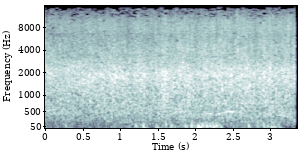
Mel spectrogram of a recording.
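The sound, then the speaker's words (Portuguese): A crowd claps steadily, applauding Christ. The clapping is a dense, even patter of many hands filling the whole stretch at a constant level, with no voices over it. “Oh, você pode aplaudir a ele, adorar a ele.”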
